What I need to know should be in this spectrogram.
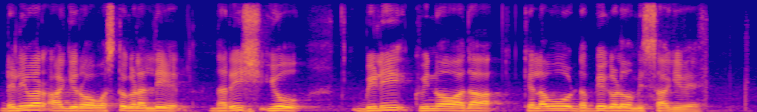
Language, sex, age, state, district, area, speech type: Kannada, male, 18-30, Karnataka, Chikkaballapur, rural, read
